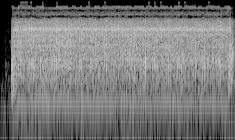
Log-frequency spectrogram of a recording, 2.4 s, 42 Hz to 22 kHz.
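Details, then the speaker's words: Makita DDA351 cordless angle drill after reassembly with superglue repair: high motor whine with a rough, gritty catching edge; owner hears catching and plans to reopen it; broken gear teeth. "sound like some sounds like some catching I'm might to take it apart again and investigate"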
